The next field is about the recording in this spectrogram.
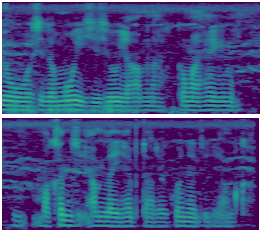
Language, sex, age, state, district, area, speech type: Manipuri, male, 30-45, Manipur, Chandel, rural, spontaneous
